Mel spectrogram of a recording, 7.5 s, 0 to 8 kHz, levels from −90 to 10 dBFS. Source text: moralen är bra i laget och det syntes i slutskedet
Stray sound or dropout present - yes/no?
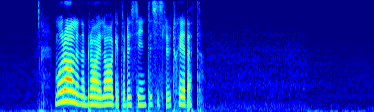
no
